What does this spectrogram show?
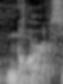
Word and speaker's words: Gnorc: I think Gnorcs are supposed to be like a joke on Orc, but with a silent G, because the guy Bob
